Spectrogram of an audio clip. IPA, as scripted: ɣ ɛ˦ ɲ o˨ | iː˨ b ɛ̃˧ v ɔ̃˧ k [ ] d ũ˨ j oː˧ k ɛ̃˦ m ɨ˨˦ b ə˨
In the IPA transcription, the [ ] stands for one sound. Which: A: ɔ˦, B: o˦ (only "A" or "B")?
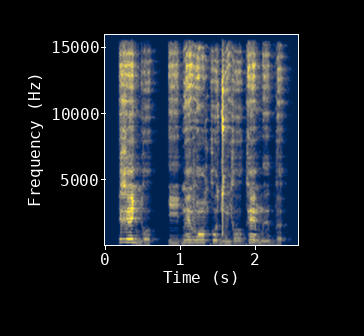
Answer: B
